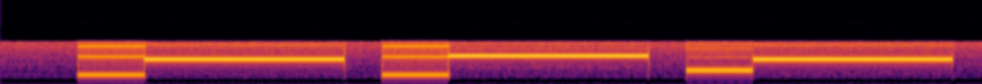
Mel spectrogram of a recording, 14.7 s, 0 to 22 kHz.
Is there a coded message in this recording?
Yes: two-tone page from 1.2 to 14.3 s, heard as a one-second tone, then a three-second tone, about 460 then 1220 Hz, about 460 then 1430 Hz, about 670 then 1220 Hz.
